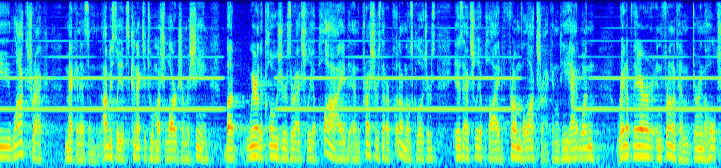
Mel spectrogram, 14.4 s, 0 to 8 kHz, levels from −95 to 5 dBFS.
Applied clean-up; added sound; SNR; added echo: none; Wind instrument, woodwind instrument; 11 dB; none.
